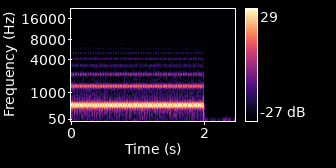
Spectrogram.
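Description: A telephone rings with one loud, steady electronic tone holding for about two seconds before cutting off abruptly into near silence. No voices are heard.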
